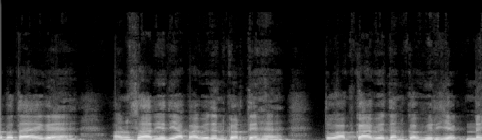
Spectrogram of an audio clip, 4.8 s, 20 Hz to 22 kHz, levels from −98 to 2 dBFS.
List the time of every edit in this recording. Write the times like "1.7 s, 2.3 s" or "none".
none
